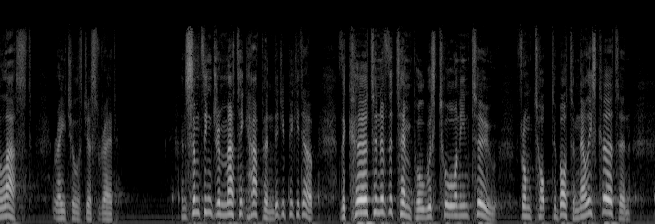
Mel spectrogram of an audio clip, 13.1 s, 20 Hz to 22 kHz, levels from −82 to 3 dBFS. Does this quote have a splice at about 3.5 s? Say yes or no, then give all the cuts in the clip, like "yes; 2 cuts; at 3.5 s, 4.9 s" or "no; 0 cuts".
yes; 1 cut; at 3.5 s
